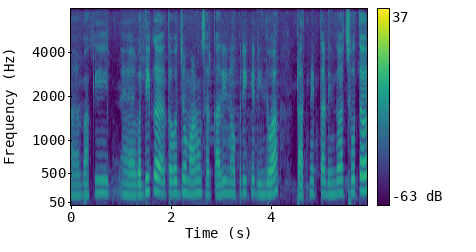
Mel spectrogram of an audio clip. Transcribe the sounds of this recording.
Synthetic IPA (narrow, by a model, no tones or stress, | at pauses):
baːki | ʋɐd̪ʱiːkt̪ɐʋəd͡ʑomaːɳ̤usɐɾkaːɾinɔːkɾikʰeːɗĩːn̆d̪oaːɦ | pɾaːt̪ʰmɪk̚t̪aɗĩːn̆d̪oaːɦt͡ɕʰot̪ɐ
